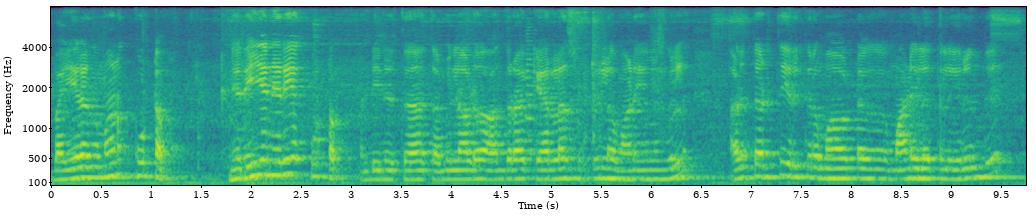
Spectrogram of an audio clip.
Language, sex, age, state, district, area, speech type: Tamil, male, 30-45, Tamil Nadu, Dharmapuri, urban, spontaneous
